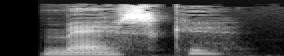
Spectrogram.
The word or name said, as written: MASKENS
